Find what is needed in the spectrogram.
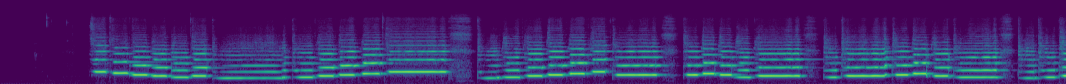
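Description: Solo concert flute playing a melody of single, mostly short notes in its low-to-middle range, starting about a second and a half in, with two brief pauses near the middle.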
